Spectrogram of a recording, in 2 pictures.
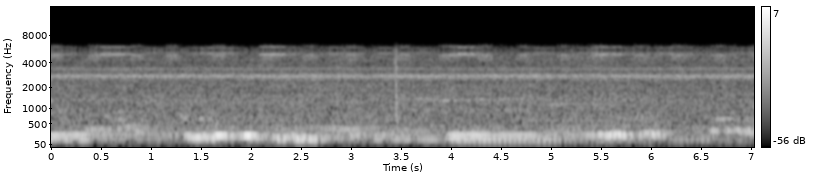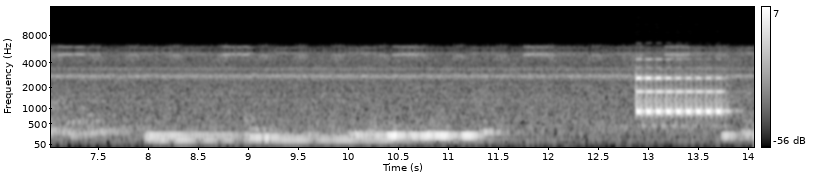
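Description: HTC HD2 smartphone sounding its ringer near the end: a rapid warbling electronic tone lasting about a second, much louder than anything before it. Before it there are only faint low background sounds.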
